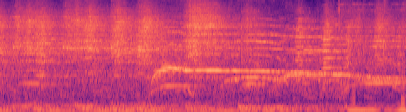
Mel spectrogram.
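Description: Paso doble dance music with a steady beat, with spectators cheering and calling out over it from about a second and a half in.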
